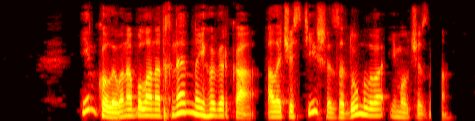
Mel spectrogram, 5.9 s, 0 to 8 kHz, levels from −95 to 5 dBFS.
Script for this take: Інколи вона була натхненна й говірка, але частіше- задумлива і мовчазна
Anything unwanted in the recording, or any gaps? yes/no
yes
